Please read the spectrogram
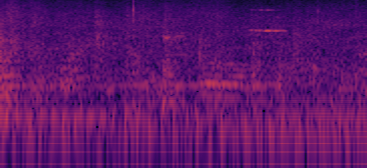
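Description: Street-food alley ambience: a steady low mechanical hum with voices of people talking in the background.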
